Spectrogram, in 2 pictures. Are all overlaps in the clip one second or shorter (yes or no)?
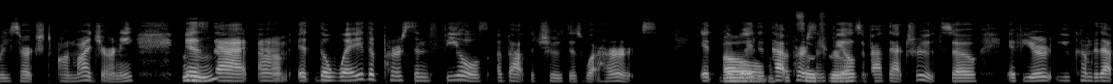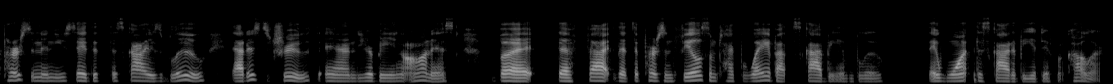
no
